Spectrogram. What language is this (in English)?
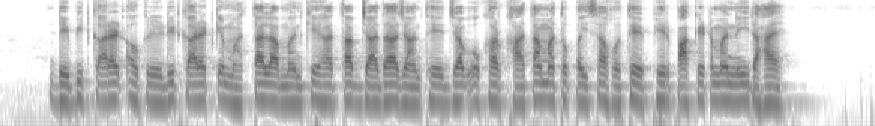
Chhattisgarhi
